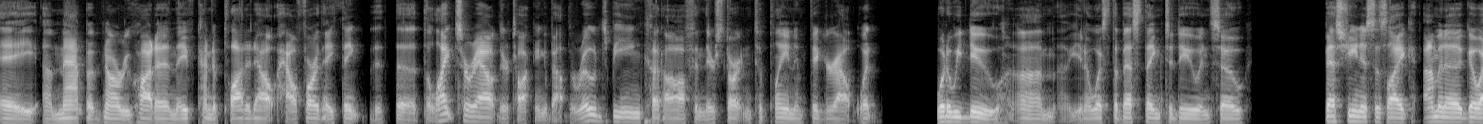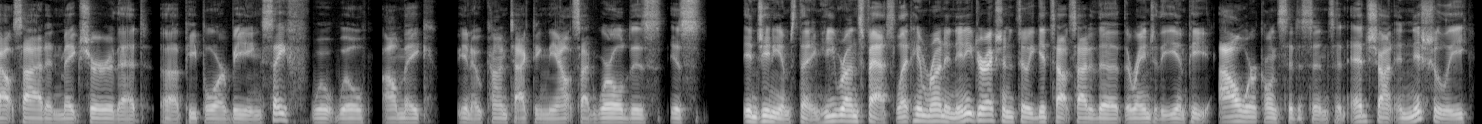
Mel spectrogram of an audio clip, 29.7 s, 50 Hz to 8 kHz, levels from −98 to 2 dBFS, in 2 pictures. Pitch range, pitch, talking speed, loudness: 95-110 Hz, 100 Hz, 225 wpm, -22 LUFS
